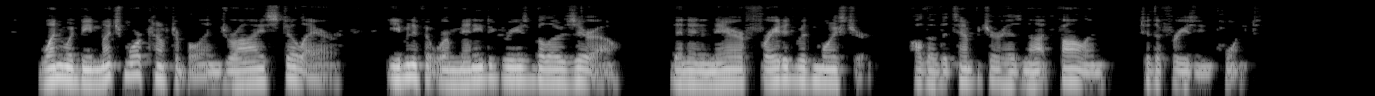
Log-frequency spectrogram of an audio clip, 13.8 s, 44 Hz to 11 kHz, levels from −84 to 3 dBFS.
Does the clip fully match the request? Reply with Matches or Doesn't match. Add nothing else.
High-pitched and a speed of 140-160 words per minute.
Doesn't match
